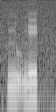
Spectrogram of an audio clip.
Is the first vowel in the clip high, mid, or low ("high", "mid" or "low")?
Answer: high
